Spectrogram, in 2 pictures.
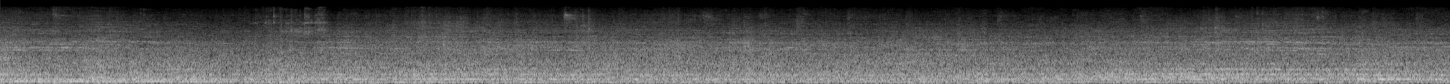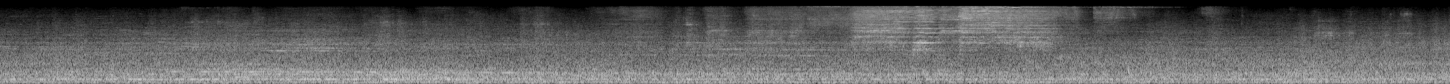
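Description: Freight train of loaded intermodal container well cars rolling past, a steady rumble and clatter of steel wheels on rail with a faint squeal. About 23 seconds in, a louder, high-pitched wheel screech lasts roughly two seconds.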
